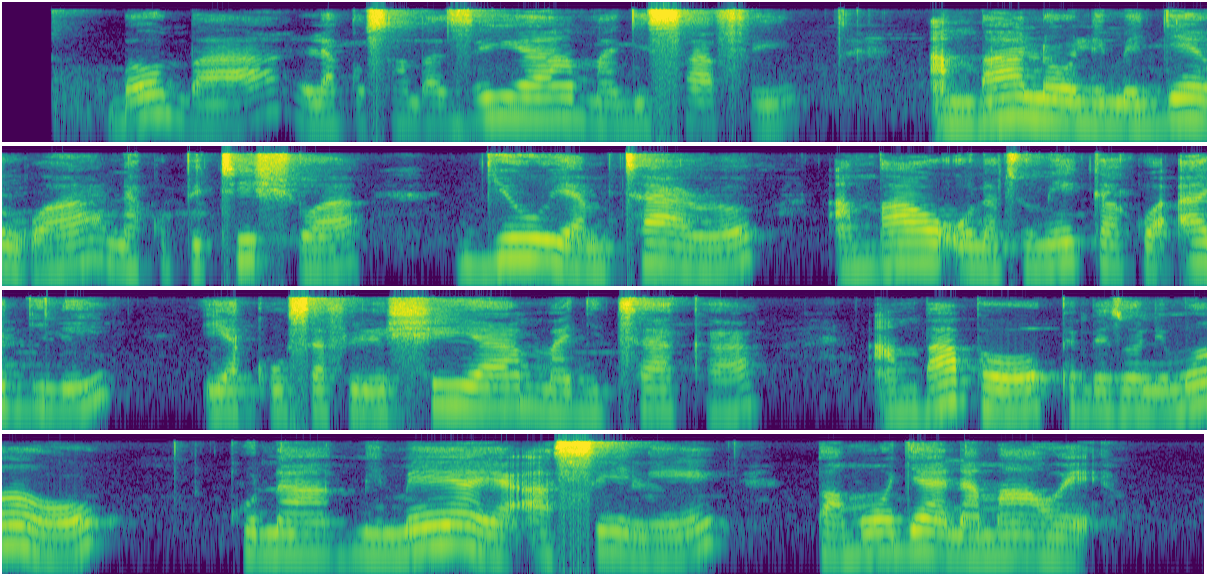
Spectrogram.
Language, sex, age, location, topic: Swahili, female, 25-35, Dar es Salaam, government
